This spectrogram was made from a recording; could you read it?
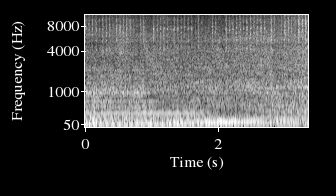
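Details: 2012 Dodge Caravan after radiator replacement for overheating (fan not working, relay later replaced), no leaks seen: steady low engine hum with even rhythm, no knocks or squeals; idling smoothly.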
